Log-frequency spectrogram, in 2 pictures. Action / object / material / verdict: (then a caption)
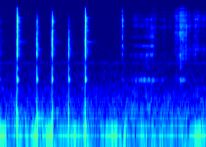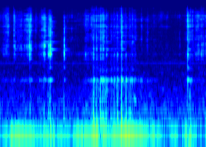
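tap / small round metal candle tin lid / tin-plated steel / none. Long nails tap the lid of a small, round, printed, hollow metal candle tin, making five sharp, bright clicks in the first second or so. These are followed by a stretch of quieter, denser, high ticking and scratching against a low hum.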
